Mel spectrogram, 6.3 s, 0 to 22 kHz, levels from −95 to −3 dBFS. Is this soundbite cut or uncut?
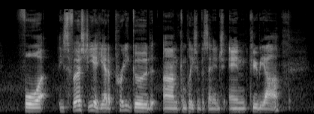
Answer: uncut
